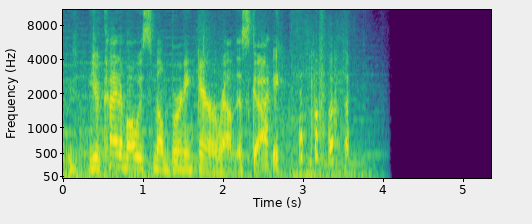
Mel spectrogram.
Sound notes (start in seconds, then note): 2.8 chuckles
